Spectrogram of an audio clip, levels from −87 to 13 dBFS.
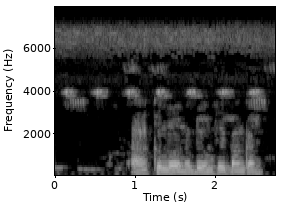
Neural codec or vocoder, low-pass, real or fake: none; 7.2 kHz; real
